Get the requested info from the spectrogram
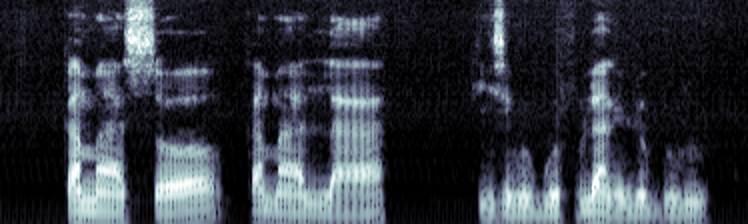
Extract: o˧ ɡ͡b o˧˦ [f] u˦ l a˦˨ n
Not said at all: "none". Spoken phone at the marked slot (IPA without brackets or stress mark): f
